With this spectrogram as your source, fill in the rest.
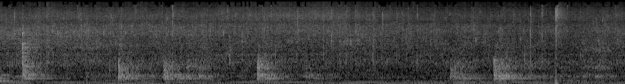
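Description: Onions for white karahi sizzle and crackle in hot oil, a constant frying hiss with occasional soft clinks and pops.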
